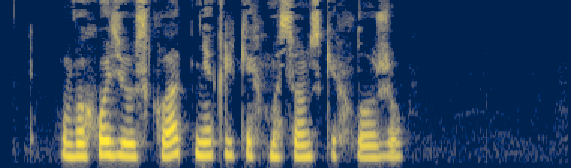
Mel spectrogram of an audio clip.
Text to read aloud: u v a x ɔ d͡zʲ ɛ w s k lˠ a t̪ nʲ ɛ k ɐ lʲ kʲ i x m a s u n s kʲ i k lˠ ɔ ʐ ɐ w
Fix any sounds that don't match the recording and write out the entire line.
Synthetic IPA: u v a x ɔ d͡zʲ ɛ w s k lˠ a t̪ nʲ ɛ k ɐ lʲ kʲ i x m a s ɔ n s kʲ i x lˠ ɔ ʐ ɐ w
